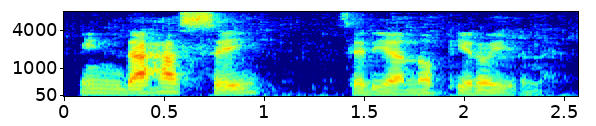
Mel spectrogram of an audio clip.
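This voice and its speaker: A man teaching a language lesson, explaining slowly, repeating each term and asking himself questions before answering. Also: medium pitch. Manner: repeats terms patiently, asks himself rhetorical questions.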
